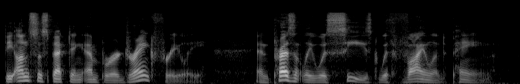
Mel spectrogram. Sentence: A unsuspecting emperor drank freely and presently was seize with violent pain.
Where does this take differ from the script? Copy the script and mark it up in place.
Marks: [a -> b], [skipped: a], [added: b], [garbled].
[A -> The] unsuspecting emperor drank freely and presently was [seize -> seized] with violent pain.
